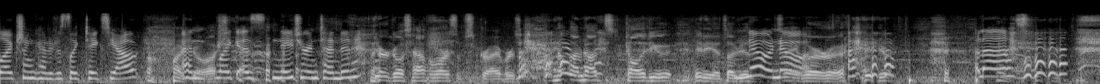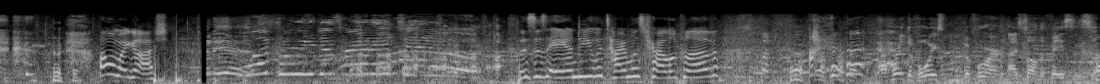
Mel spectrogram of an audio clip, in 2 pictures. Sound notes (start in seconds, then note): 5.1 laughter; 8.3 laughter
